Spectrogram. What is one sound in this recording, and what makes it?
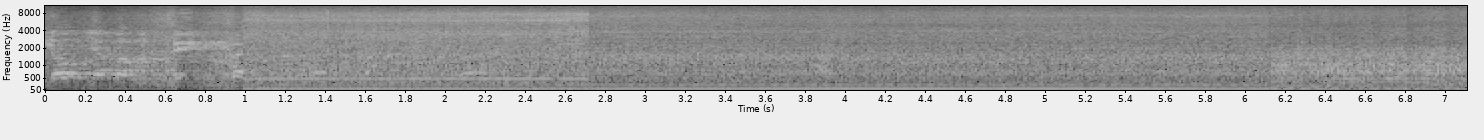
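A steam locomotive hums and rumbles while standing.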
